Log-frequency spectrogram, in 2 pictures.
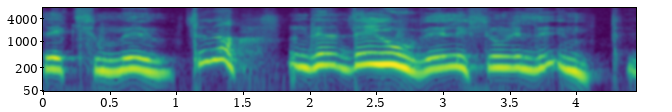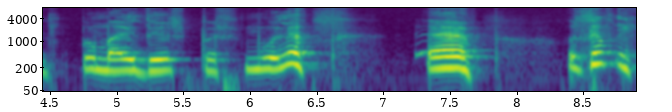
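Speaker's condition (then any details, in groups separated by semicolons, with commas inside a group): Cerebral palsy; speech difficulties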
